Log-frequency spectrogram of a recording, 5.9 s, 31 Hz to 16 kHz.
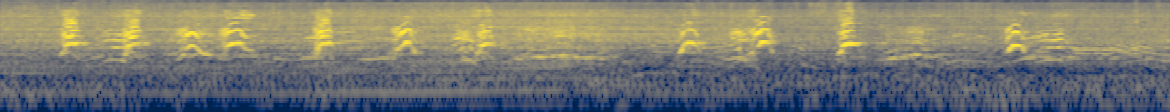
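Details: Whippet bitches at a 2019 race during the second run: sharp, rising yelps and short whining cries, a few per second and in irregular bursts, over a low background hum.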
